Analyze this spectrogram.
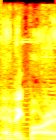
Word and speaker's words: Enagbare: Enagbare, yeah, there you go.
